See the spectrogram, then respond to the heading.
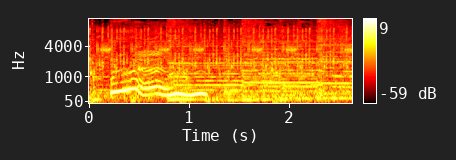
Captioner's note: whimpering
